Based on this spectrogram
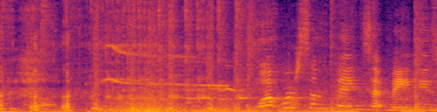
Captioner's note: laughs; wheel screeches; wind whooshes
